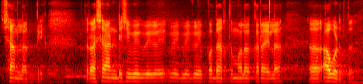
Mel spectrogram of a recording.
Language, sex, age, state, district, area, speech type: Marathi, male, 18-30, Maharashtra, Osmanabad, rural, spontaneous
